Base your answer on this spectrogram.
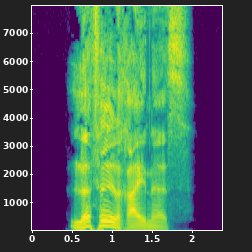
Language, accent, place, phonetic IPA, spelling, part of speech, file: German, Germany, Berlin, [ˈlœfl̩ˌʁaɪ̯nəs], löffelreines, adjective, De-löffelreines.ogg
- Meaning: strong/mixed nominative/accusative neuter singular of löffelrein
